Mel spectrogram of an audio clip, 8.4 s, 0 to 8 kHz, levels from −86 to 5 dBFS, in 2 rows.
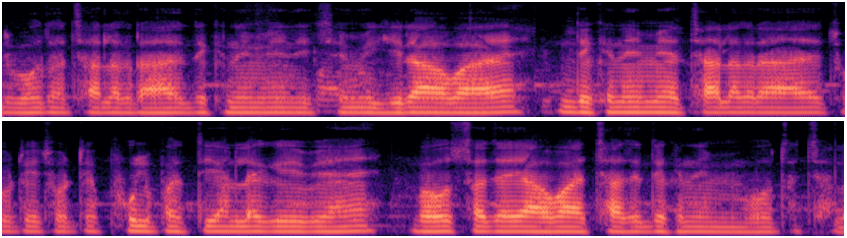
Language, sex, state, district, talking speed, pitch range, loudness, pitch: Maithili, male, Bihar, Bhagalpur, 240 wpm, 125-130 Hz, -19 LUFS, 130 Hz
